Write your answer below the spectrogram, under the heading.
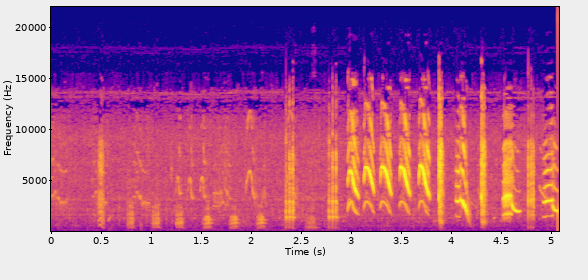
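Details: Common Indian myna calling: low clucking and gurgling notes build into loud, rapid whistles, with many looping, rising-and-falling notes and harsh chattering bursts near the end.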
